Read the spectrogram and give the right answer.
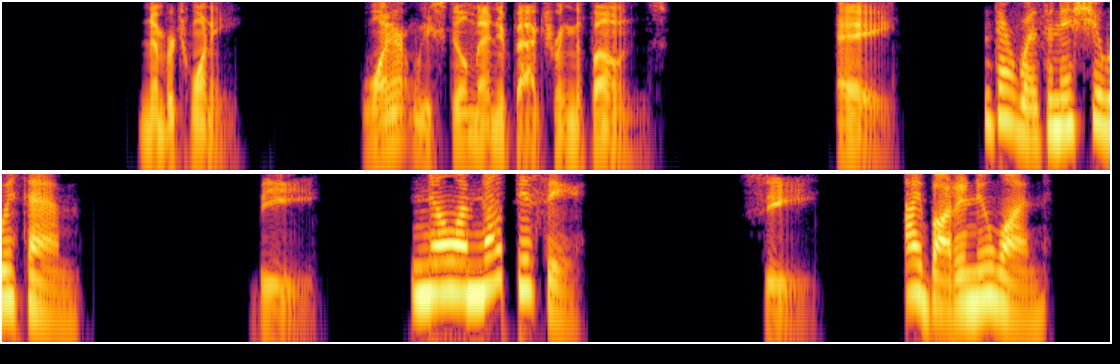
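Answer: A: There was an issue with them.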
